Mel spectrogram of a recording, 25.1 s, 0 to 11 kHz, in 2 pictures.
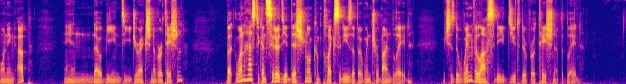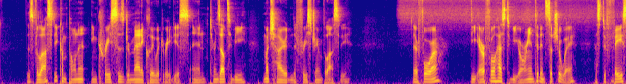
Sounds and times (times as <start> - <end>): Speech: 0.0 - 0.7, 1.3 - 3.7, 4.5 - 8.3, 8.9 - 11.7, 13.0 - 19.6, 20.8 - 25.0.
